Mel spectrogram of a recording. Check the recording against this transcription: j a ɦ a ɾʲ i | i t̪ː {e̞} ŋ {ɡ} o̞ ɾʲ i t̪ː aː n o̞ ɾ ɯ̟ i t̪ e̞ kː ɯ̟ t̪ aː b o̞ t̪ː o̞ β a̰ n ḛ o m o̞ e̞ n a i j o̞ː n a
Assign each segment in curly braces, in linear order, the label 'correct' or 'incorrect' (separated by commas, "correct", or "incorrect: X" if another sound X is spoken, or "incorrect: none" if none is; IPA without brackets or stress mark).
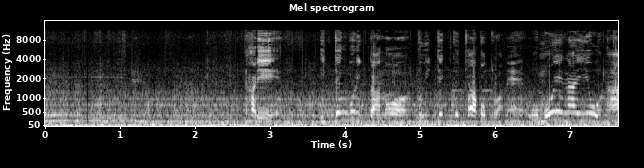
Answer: incorrect: ẽ̞, correct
